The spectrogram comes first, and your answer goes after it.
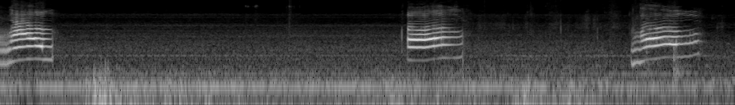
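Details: Three clear meows from Ros, a roaming pet cat carrying a camera, each short and slightly rising, separated by several seconds of quiet low hum.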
